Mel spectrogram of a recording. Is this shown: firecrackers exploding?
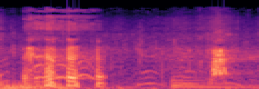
no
